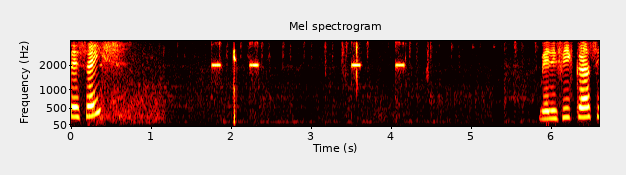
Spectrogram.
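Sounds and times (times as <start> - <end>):
speech: 0.0 - 0.6, 5.8 - 6.5
keypad beeps while entering a code: 1.8 - 2.5, 3.4 - 4.3.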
